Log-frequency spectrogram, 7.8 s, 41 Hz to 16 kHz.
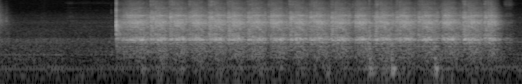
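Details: Nissan 240SX S13 KA24DE swap, cranking after rotating distributor for suspected timing error: steady cranking about 200 beats a minute for six seconds, engine never catches. Cause suspected, not confirmed.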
